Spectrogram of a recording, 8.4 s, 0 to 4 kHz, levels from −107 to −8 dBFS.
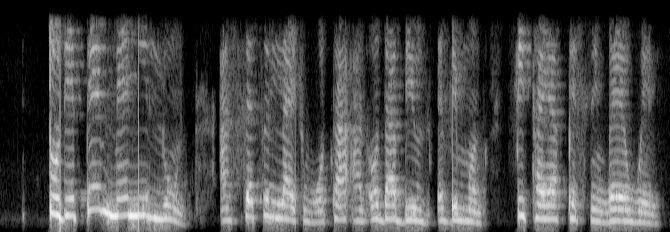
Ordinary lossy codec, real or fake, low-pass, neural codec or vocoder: none; real; 3.6 kHz; none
